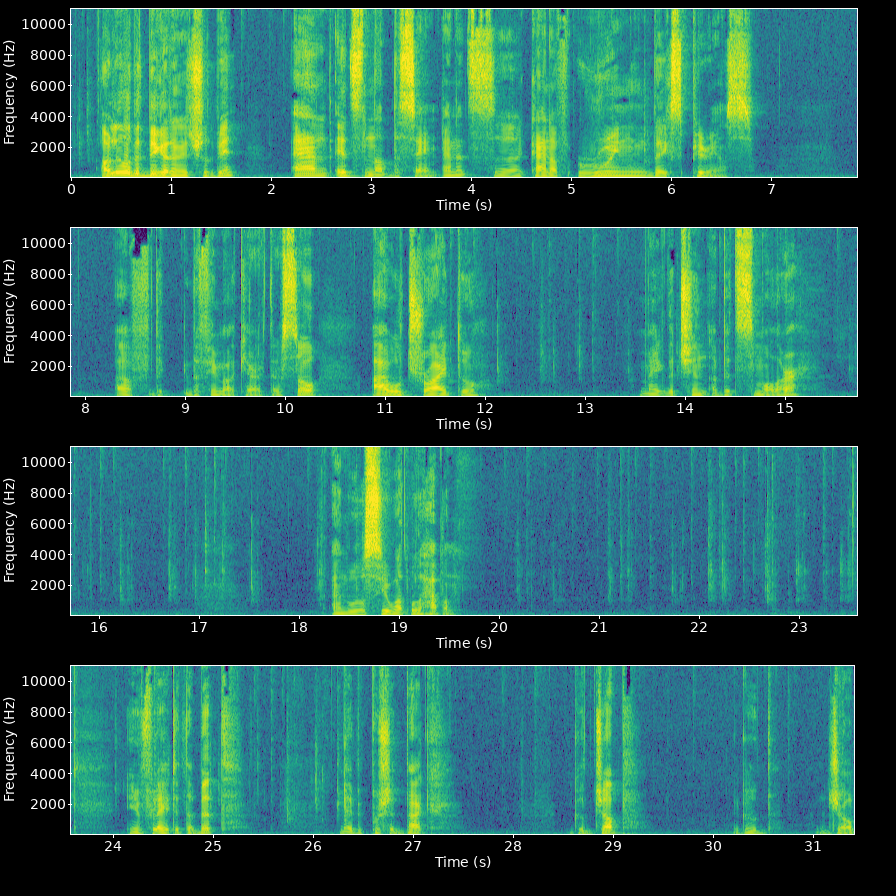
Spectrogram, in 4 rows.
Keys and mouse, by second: 14.3-20.4 right drag, 20.4-27.9 drag, 27.9-31.0 alt+right drag, 31.0-31.4 alt+drag.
